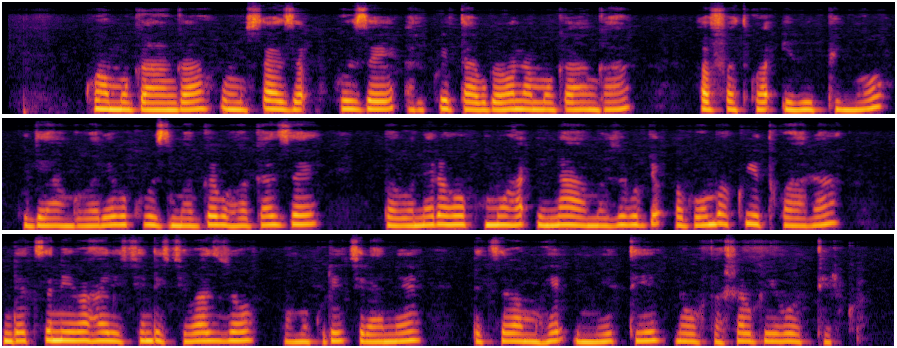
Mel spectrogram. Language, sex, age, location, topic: Kinyarwanda, female, 18-24, Kigali, health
